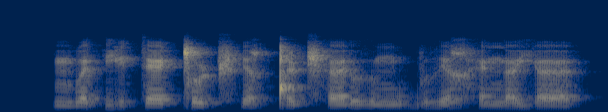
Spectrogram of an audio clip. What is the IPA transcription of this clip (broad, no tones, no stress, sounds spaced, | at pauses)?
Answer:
m b ɜ t j i t ɛ ǀ u ʈ͡ʂʰ i ʁ ǃ ɛ ʈ͡ʂʰ ɜ ɾ u ð u ŋ u b u ð i ʁ h ɛ ŋ ɜ j ɜ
